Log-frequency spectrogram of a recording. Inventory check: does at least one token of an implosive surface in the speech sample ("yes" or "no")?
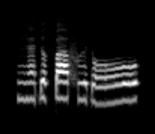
yes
